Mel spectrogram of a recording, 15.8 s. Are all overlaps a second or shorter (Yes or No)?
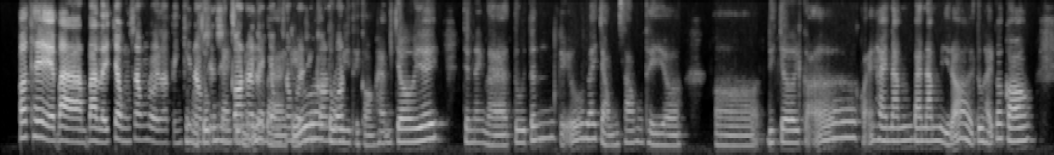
No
